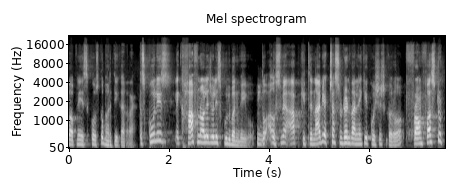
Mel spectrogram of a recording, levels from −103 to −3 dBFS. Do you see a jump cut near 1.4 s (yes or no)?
no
